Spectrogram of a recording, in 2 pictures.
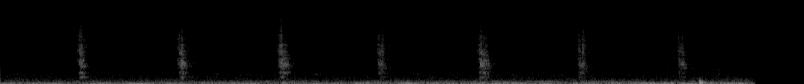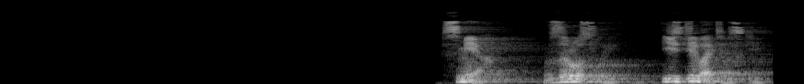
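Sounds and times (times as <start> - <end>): clock ticking: 0.0 - 7.6
low steady hum: 0.0 - 7.6.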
